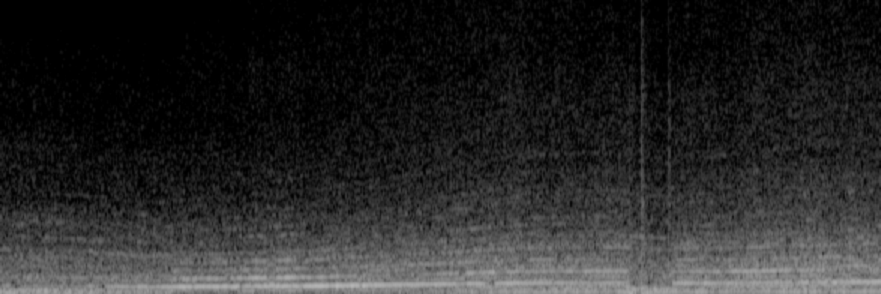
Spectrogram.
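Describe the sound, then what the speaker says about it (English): Race car engine in Assetto Corsa, the simulated motor droning steadily through a hot lap, pitch climbing and shifting through gears, with a brief sharp gearchange blip near the end, loud and continuous. "I'm gonna do one hot lap with this car. I'm gonna just shut up and drive"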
